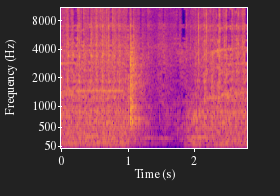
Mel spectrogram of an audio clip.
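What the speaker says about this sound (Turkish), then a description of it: "Çekerek lastiğimi dikiyorum" A sewing machine stitches elastic onto a waistband, a steady close whirring hum that briefly slows and dips in the middle before resuming at full pace.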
